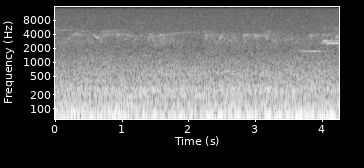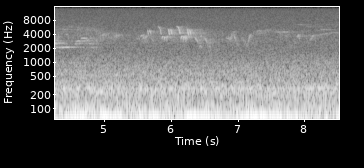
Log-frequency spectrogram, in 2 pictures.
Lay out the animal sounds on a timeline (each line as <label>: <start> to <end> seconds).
Hermit Thrush (Catharus guttatus): 0.0 to 0.5 seconds
Red-eyed Vireo (Vireo olivaceus): 0.0 to 8.5 seconds
Eastern Wood-Pewee (Contopus virens): 0.4 to 2.0 seconds
Hermit Thrush (Catharus guttatus): 3.6 to 5.0 seconds
Mourning Warbler (Geothlypis philadelphia): 5.4 to 6.5 seconds
Eastern Wood-Pewee (Contopus virens): 7.1 to 8.5 seconds
Hermit Thrush (Catharus guttatus): 7.4 to 8.5 seconds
